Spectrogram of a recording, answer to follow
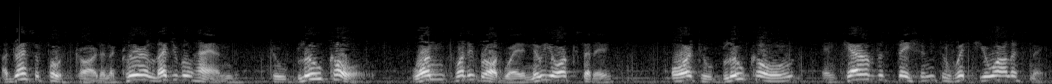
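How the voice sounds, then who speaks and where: A man's voice: sits high, very animated, normal speed, breathy edge. A man announcing on 1930s radio in a formal, emphatic scripted sales style. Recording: tinny, noisy 1930s radio broadcast recording.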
